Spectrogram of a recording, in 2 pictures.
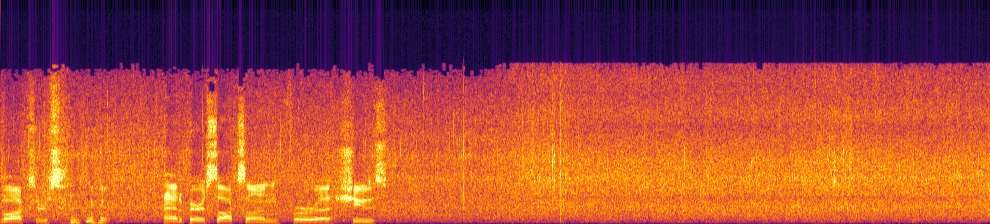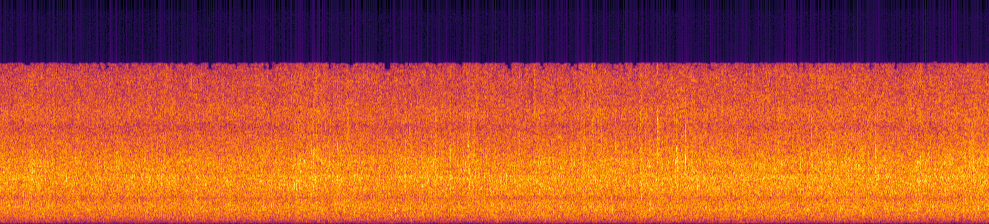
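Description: A river rushes and splashes over rocks nearby.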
